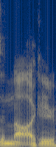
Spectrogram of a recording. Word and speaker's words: Nagel: It's pronounced Nagel, but yeah, it's very German.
